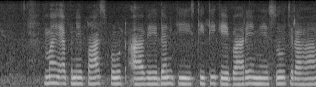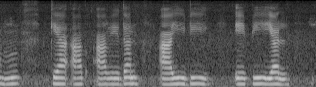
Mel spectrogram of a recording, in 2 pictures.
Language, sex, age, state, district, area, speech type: Hindi, female, 30-45, Uttar Pradesh, Mau, rural, read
